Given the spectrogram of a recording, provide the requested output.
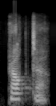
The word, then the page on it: proctor: Indian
